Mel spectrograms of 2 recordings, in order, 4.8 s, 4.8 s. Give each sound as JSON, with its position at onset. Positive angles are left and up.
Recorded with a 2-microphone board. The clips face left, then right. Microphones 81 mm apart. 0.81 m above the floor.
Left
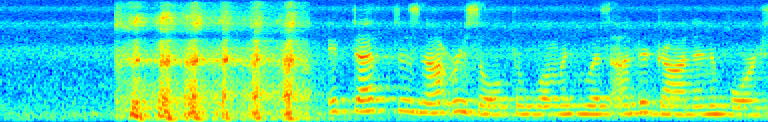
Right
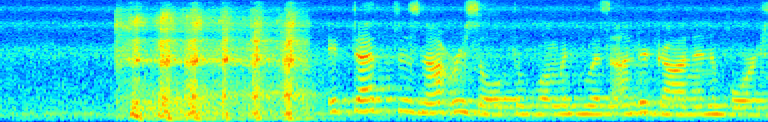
{"t": 0.7, "sound": "laughter", "side_deg": 20, "distance_m": 0.6}
{"t": 2.0, "sound": "a woman speaking", "side_deg": 10, "distance_m": 1.2}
